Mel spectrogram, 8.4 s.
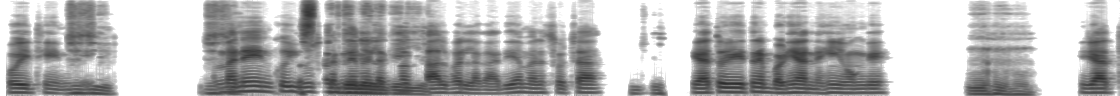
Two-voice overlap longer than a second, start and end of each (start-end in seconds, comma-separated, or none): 1.7-3.2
